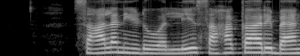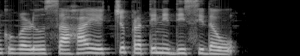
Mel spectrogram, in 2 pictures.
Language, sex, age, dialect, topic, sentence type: Kannada, female, 41-45, Coastal/Dakshin, banking, statement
